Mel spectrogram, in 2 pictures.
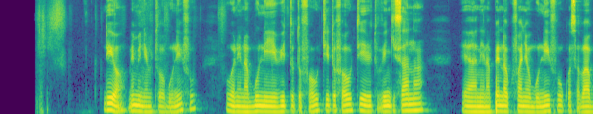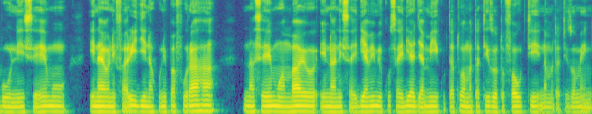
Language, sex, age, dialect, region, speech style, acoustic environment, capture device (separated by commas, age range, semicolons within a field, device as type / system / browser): Swahili, male, 25-34, Tanzania - Dar es Salaam, Tanzania, tired, silence, mobile / Linux / Chrome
